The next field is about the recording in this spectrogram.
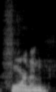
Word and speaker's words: Cornyn: Cornyn.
